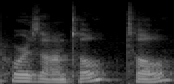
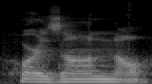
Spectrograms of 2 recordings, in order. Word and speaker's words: horizontal: the end here horizontal you'll hear that we can say it with a t sound horizontal with a little bit of a schwa sounds like tull with a dark l there at the end or american speakers will often also leave that t out and say it more like horizontal horizontal either one is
